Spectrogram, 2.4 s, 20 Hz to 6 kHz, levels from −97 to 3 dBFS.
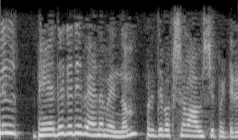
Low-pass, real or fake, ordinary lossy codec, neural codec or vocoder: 5.4 kHz; real; Opus, 64 kbps; none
